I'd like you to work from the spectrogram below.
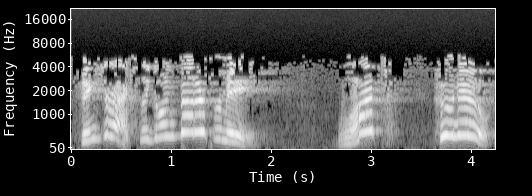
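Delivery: high-pitched amazed discovery; acted astonishment. Believer finding God's way works better, astonished. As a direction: jump up high in disbelief.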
